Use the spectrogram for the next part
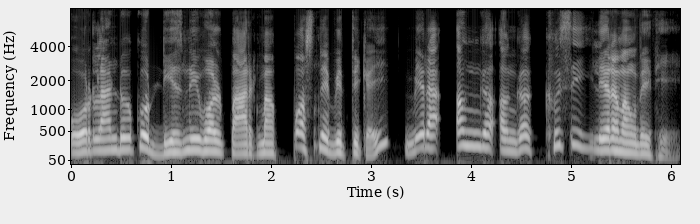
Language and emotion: Nepali, happy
